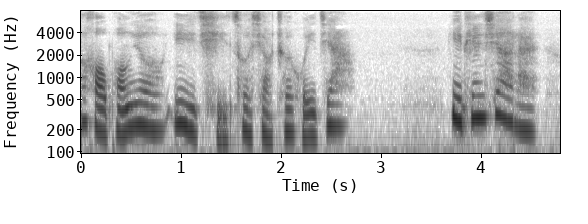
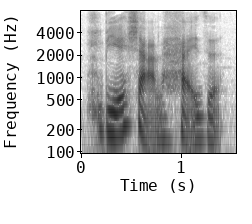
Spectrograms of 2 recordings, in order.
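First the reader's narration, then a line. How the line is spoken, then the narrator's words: Laughing teacher. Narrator (Chinese): 多布森老师笑着说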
